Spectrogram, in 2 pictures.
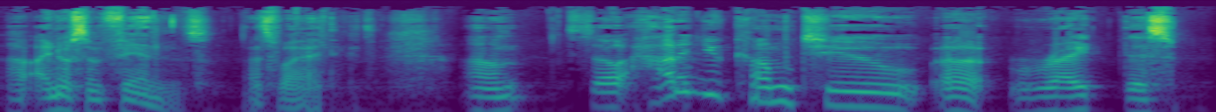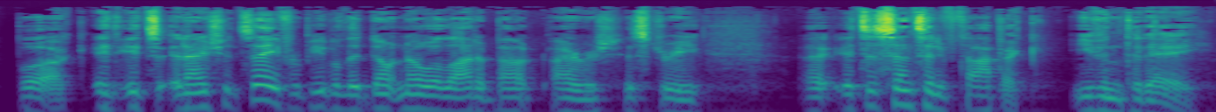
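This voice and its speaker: Male American podcast host, mid-pitched, conversational, halting phrasing with repeated words. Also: sing-song, husky. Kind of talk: conversational interview hosting.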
